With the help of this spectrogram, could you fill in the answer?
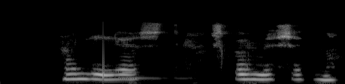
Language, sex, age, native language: Icelandic, female, 9, Icelandic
